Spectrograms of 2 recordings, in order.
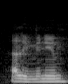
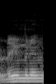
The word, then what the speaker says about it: aluminium: you got mild steel aluminium or aluminum as you Americans say and then it's stainless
